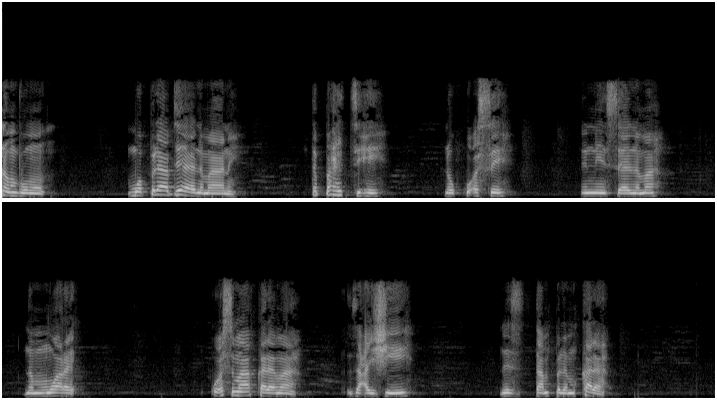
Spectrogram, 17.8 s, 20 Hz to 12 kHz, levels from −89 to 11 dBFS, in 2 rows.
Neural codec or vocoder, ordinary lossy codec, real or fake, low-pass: none; MP3, 48 kbps; real; 7.2 kHz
